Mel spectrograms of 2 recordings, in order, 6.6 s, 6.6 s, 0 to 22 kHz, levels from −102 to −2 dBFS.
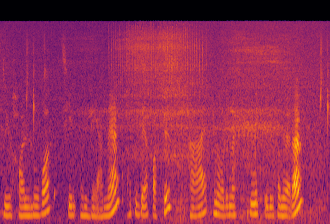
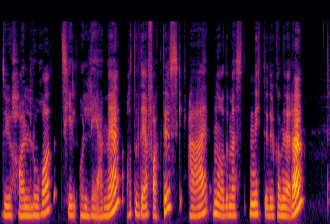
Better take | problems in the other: second | hiss; loud; throughout; 4 dB below the speech

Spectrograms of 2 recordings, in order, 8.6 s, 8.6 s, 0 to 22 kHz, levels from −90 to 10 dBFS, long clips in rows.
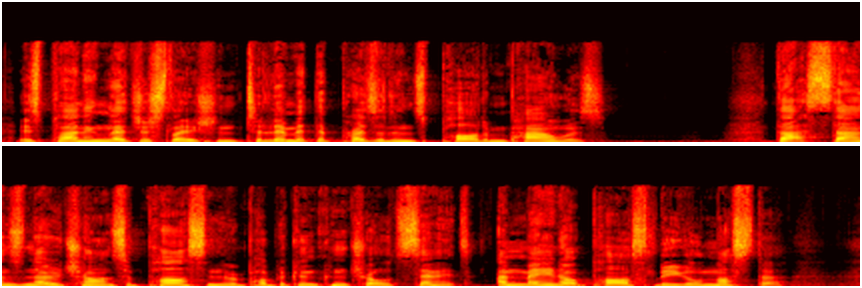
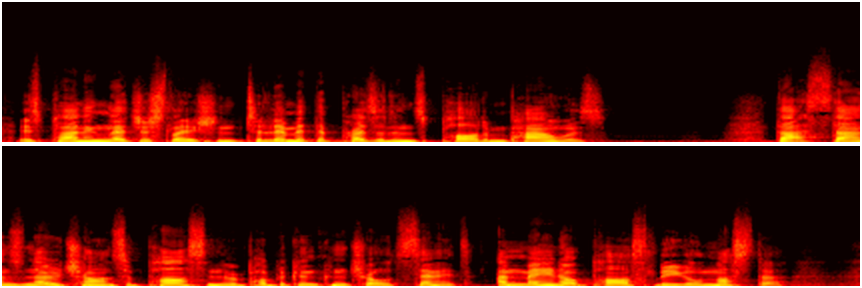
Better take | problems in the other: first | muffled; slightly; fading above 4 kHz

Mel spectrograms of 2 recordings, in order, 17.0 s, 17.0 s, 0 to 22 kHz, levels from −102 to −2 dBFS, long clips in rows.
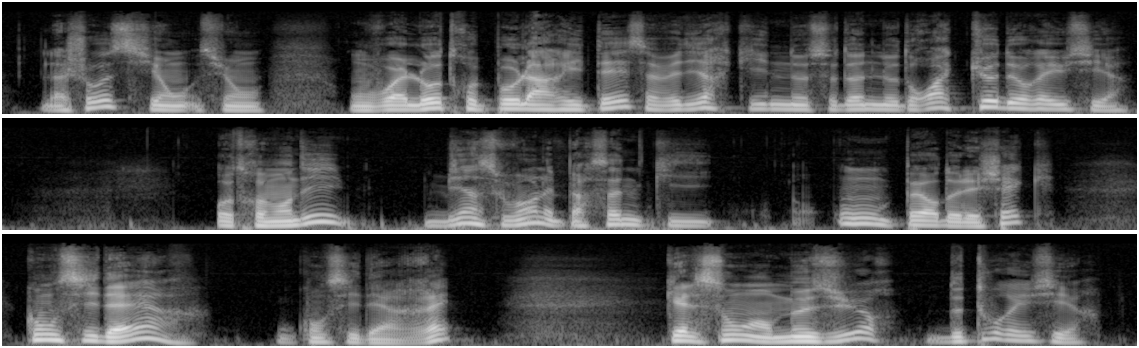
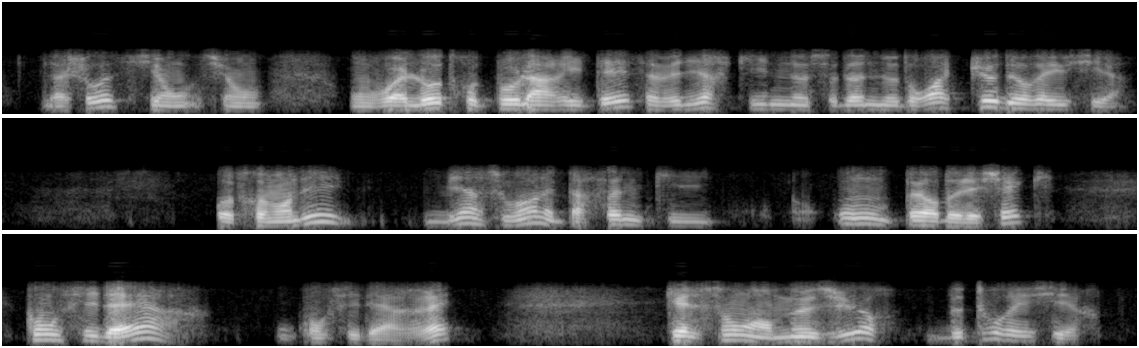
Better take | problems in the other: first | phone-call audio; poor line

